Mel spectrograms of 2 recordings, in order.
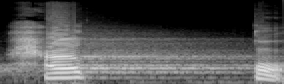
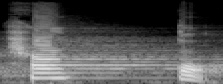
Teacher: Haqq ya, ditahan dulu lalu dipantulkan ya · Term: qalqalah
